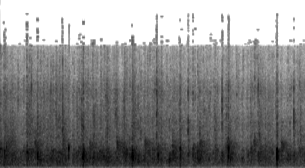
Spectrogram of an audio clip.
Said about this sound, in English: Give the Lord a big clap offering here.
